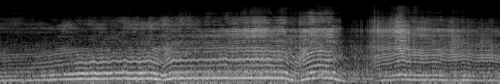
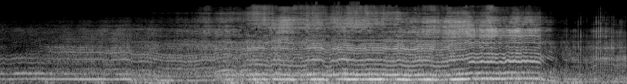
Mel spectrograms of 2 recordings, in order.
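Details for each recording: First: Aeromarine Avenger 44 RC boat, Zenoah 29cc two-stroke, steel Gizmo pipe, first run on a ~66 mm ABC prop: high steady buzz that dips and stumbles a few times mid-run, a brief sputter under load. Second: Aeromarine Avenger 44 RC gas boat, Zenoah 29cc two-stroke with a steel Gizmo tuned pipe, running a roughly 66 mm ABC prop: clean steady high-RPM scream rising onto the pipe, running strong and healthy.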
